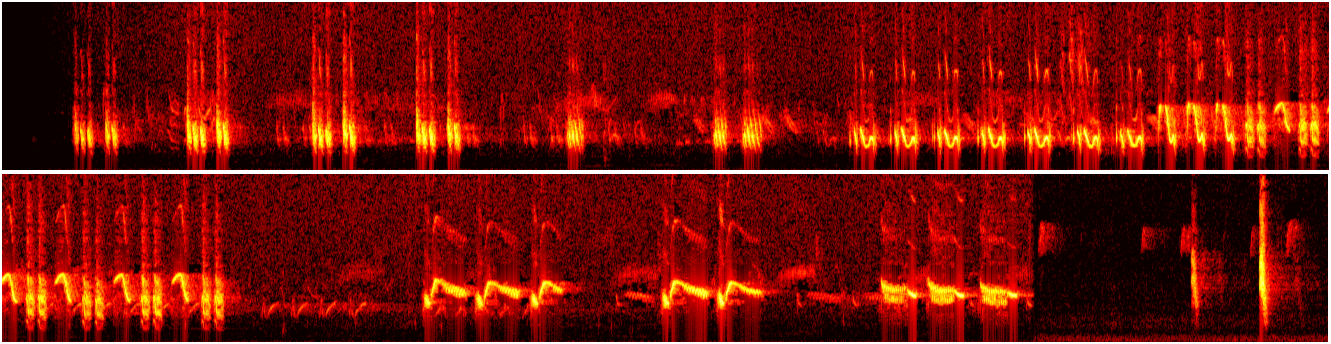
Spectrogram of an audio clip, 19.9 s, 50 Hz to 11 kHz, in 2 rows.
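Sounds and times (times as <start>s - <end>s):
northern mockingbird: 0.6s - 17.7s.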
